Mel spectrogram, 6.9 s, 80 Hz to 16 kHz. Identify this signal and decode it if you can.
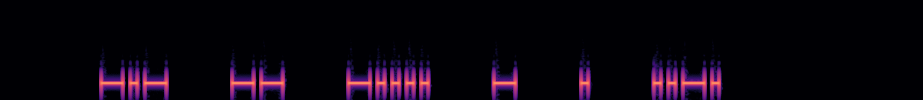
Morse code, heard as a keyed tone, about 21 wpm, spaced as for 12 wpm, 700 Hz. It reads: KM6TEF
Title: USA Call Signs - 6 Characters - 3x Character Spacing - 22wpm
